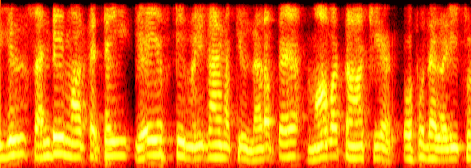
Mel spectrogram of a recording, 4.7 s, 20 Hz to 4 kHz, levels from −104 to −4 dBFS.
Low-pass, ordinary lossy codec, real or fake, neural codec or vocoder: 3.6 kHz; none; fake; codec, 44.1 kHz, 2.6 kbps, DAC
